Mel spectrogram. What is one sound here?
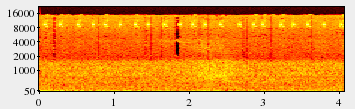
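A truck passes by in the opposite direction with a brief whoosh.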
